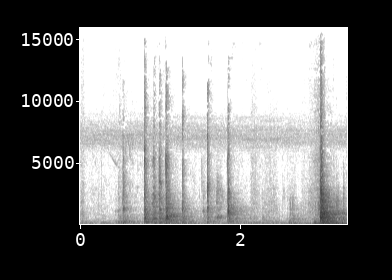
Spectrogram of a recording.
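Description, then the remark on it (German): A series of sharp metallic clicks and rattles as the padlock securing the storeroom door of the Ewasso primary school, a few kilometres from Las Haba, is worked open, followed by a louder scrape and clunk as the door swings open. No one speaks. “öffnet das Vorhängeschloss, das die Tür zum Lagerraum der Ewasso-Grundschule sichert.”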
